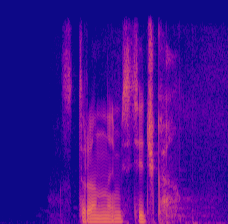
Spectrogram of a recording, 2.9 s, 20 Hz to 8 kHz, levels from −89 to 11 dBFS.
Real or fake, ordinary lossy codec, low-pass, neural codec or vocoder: real; none; 7.2 kHz; none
